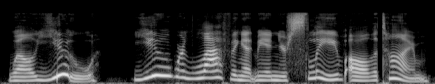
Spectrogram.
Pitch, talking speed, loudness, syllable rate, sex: 235 Hz, 165 wpm, -15 LUFS, 4.2 syllables/s, female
